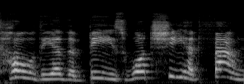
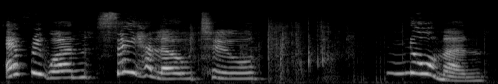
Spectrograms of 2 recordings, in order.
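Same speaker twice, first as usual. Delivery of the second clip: higher, louder royal announcement; queen announcing; 7 semitones higher, 3 dB louder than usual. Acted. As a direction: present the new pupil proudly. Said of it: "said the queen".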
